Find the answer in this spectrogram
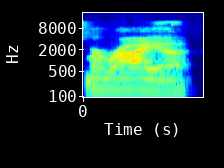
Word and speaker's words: Maria: for the listeners um her name is spelled Maria but pronounced Mariah and then last name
